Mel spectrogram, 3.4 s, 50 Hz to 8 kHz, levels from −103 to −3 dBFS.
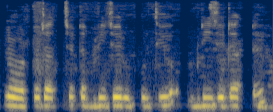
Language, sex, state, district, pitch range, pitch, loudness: Bengali, female, West Bengal, Paschim Medinipur, 220-225 Hz, 220 Hz, -24 LUFS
